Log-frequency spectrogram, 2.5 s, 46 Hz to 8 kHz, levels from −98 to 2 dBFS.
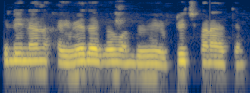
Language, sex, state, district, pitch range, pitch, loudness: Kannada, male, Karnataka, Dharwad, 120-135 Hz, 130 Hz, -16 LUFS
